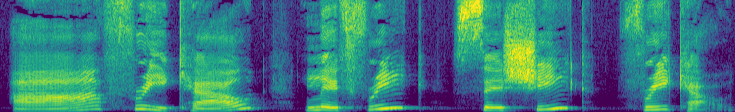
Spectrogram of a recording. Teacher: essa letra T de out, né, consoante oclusiva, que poderia parecer mais, menos ou nada, quase não aparece.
